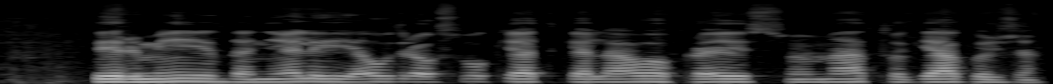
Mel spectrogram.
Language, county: Lithuanian, Vilnius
